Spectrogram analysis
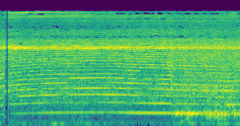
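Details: Loud, steady high-pitched whine of an oscillating cast saw, pitch dropping slightly as it bites, while cutting off a woman's cast during cast removal; cast saw cutting a cast.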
